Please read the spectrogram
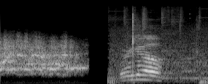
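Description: A boy's shout, thin and tinny as if filtered, lasting about a second and cut off abruptly; after a short gap, a person calls out briefly.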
